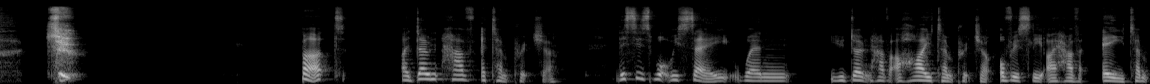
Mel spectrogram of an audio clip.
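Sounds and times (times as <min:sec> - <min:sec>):
person sneezing: 0:00.0 - 0:00.9
speech: 0:00.6 - 0:00.8, 0:03.0 - 0:05.6, 0:06.2 - 0:11.4.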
